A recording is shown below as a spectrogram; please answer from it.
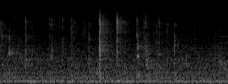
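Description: Typing on a computer keyboard: a run of unevenly spaced key clicks as a short file name is typed.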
